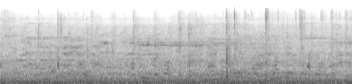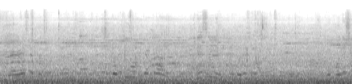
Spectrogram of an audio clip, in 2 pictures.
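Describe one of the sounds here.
Young men talk and call out in the open air.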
